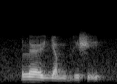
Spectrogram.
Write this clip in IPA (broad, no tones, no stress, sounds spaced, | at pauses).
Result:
l ɛ ɪ̯ ʎ a m b i ʃ ḭ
